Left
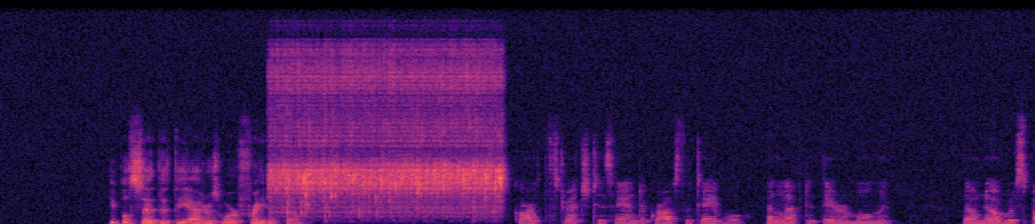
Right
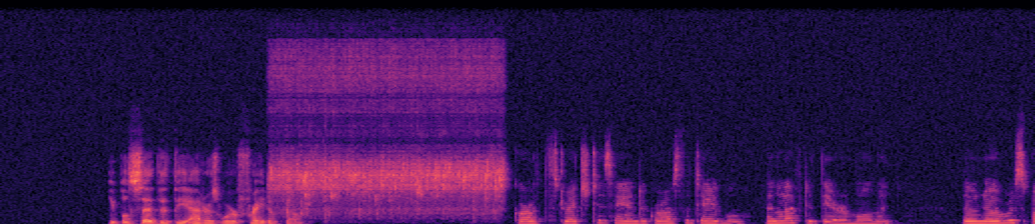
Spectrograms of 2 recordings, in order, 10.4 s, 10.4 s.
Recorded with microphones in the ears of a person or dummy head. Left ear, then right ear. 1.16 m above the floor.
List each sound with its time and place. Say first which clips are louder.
1.1 s a man speaking: right 6 dB; 55° right (ahead or behind), 1.8 m
2.7 s frying: left 3 dB; 10° left (ahead or behind), 0.8 m
5.1 s a woman speaking: right 5 dB; 75° right (ahead or behind), 1.6 m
